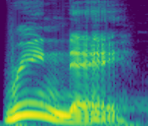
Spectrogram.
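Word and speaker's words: Rinne: Takahashi is wait Renee Renee that's how you say it because that that that right up there is the Katakana Greene Renee it's almost like my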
